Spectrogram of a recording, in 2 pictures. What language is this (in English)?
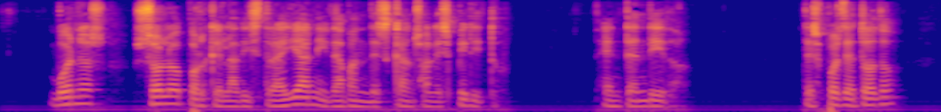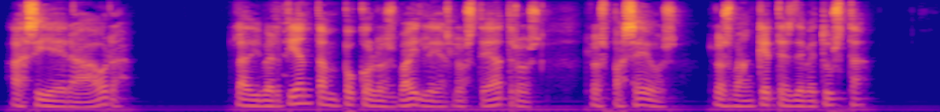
Spanish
